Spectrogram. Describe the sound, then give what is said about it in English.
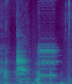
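A phone rings with a bright, electronic ringtone, its high tonal notes coming in short repeated bursts over a busy, murmuring background. “Oh, this phone call is from my random friend who'd love to ask you a question.”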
